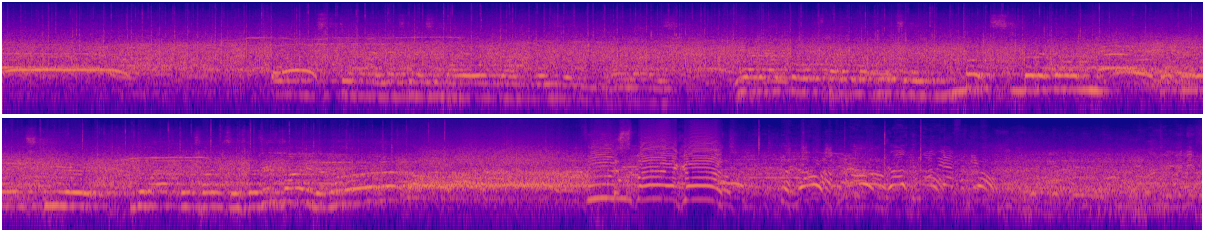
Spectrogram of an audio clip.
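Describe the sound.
A big stadium crowd at a football match applauds a player of the team, a dense, steady roar with many voices cheering and chanting over the clapping. The noise stays loud for the whole stretch and swells briefly near the end.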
